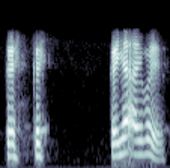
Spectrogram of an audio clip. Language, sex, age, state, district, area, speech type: Maithili, female, 30-45, Bihar, Araria, rural, conversation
